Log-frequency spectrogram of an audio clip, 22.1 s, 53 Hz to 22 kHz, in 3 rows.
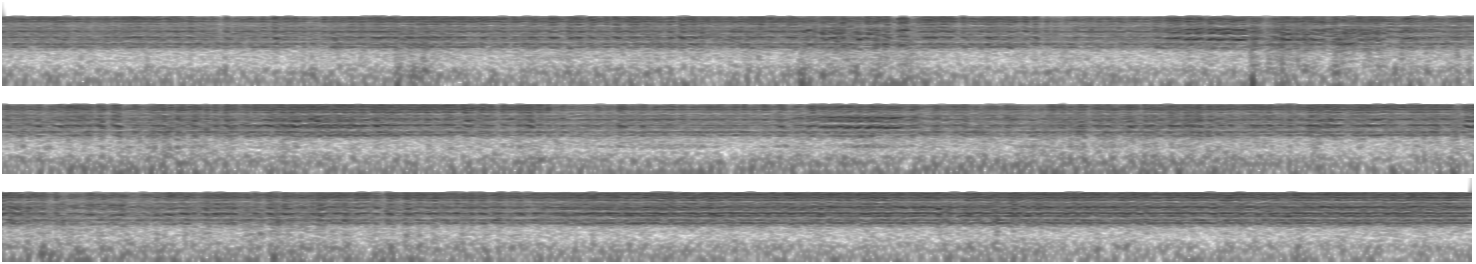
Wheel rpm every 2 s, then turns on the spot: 230, 230, 230, 220, 230, 230, 230, 230, 230, 210, 210.
none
